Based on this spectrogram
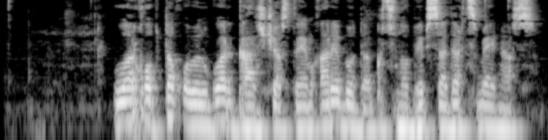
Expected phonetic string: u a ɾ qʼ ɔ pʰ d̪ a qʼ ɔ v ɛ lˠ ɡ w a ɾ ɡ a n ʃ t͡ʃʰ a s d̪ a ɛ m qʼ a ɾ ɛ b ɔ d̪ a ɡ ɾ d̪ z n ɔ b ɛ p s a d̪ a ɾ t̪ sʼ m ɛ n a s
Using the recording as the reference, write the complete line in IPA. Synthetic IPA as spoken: u a ɾ qʼ ɔ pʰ d̪ a qʼ ɔ v ɛ lˠ ɡ w a ɾ ɡ a n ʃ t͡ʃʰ a s d̪ a ɛ m qʼ a ɾ ɛ b ɔ d̪ a ɡ ɾ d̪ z n ɔ b ɛ p s a d̪ a ɾ t̪ sʼ m ɛ n a s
